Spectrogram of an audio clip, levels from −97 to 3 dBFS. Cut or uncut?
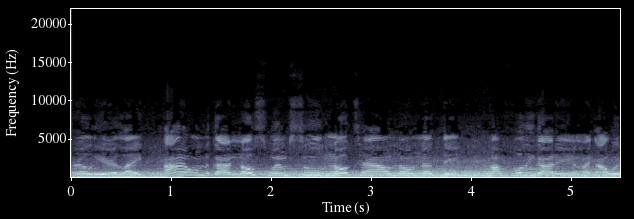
uncut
